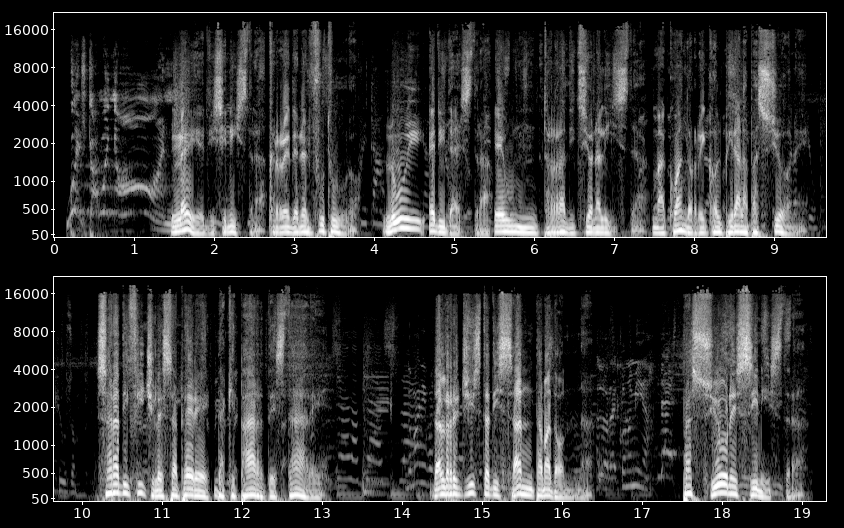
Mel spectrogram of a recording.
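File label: Italian commercial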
